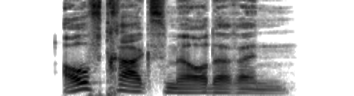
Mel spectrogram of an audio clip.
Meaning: A female contract killer, hitwoman, e.g. paid by mobsters to assassinate any designated target
- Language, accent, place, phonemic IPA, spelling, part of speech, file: German, Germany, Berlin, /ˈaʊ̯ftʁaksˌmœʁdɐʁɪn/, Auftragsmörderin, noun, De-Auftragsmörderin.ogg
